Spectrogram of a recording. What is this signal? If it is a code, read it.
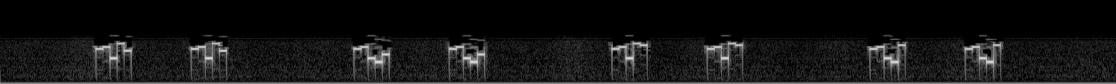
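Five-tone selective call (ZVEI), heard as quick runs of five tones, tones of about 70 ms. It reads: 89337 89337 89315 89315 89330 89330 89310 89310
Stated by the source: ZVEI five-tone selective call received on SDR.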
